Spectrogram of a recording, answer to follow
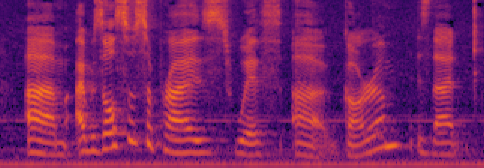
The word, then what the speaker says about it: garum: I was also surprised with garum. Is that how it's pronounced?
